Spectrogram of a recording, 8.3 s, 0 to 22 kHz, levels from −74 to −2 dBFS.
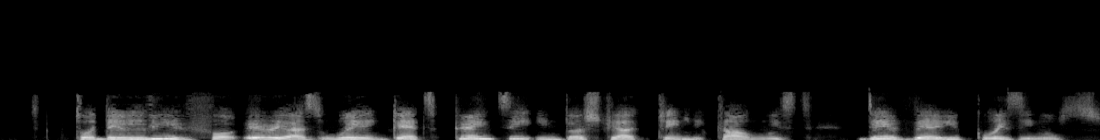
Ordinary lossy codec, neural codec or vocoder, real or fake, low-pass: AAC, 24 kbps; codec, 16 kHz, 0.5 kbps, FreqCodec, larger model; fake; 7.2 kHz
